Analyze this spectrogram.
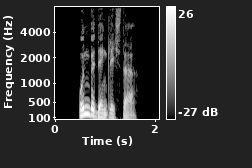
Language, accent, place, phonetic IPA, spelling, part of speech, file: German, Germany, Berlin, [ˈʊnbəˌdɛŋklɪçstɐ], unbedenklichster, adjective, De-unbedenklichster.ogg
- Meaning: inflection of unbedenklich: 1. strong/mixed nominative masculine singular superlative degree 2. strong genitive/dative feminine singular superlative degree 3. strong genitive plural superlative degree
